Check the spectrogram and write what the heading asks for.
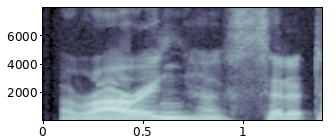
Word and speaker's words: Eraring: They've warned that the energy grid is not prepared for the closure of the Eraring. Did I say it right? – Well, that sounded pretty good thanks.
